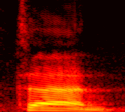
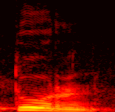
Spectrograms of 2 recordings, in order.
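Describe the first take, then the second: First: The vowel sounds like a native English 'ur'. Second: The vowel sounds like a Spanish 'u'. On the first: The speaker calls it right. "it's turn" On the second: The speaker calls it wrong. "We don't say turn"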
